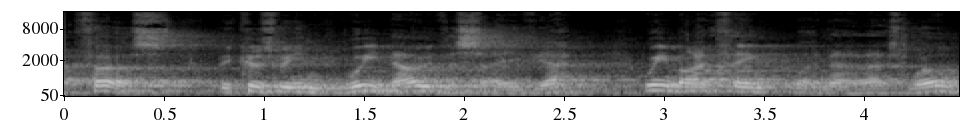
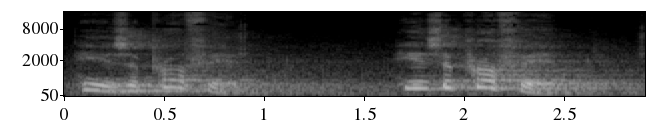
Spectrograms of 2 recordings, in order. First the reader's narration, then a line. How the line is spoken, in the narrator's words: he says calmly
